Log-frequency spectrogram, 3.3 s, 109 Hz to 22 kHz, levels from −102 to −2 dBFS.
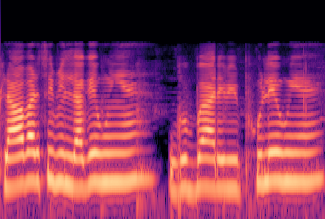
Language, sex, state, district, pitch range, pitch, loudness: Hindi, female, Madhya Pradesh, Katni, 240-275 Hz, 270 Hz, -16 LUFS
